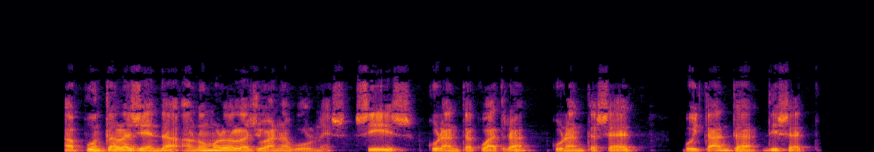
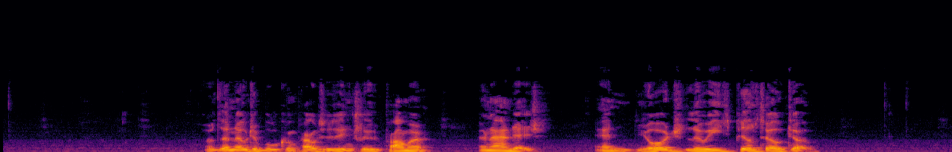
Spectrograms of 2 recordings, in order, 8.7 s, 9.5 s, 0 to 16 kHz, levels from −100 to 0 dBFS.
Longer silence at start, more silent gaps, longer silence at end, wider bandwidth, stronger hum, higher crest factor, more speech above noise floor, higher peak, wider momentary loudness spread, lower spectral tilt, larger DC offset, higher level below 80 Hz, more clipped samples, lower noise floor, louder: second, 0.65 s vs 2.05 s; first, 6.72-6.82 s vs none; second, 0.7 s vs 1.35 s; about the same, 7.8 kHz vs 7.2 kHz; second, none vs 60 Hz at -45 dBFS; about the same, 16 dB vs 20 dB; first, over 71 dB vs 41 dB; about the same, -4 dBFS vs -4 dBFS; about the same, 9 LU vs 9 LU; second, -6.5 dB/octave vs -9 dB/octave; neither; about the same, -52 dBFS vs -56 dBFS; neither; first, under -90 dBFS vs -64 dBFS; first, -19 LUFS vs -23 LUFS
